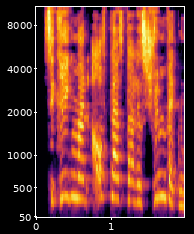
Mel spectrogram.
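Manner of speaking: loud announcing voice. One of the kids speaks up to the family, trumpeting. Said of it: "posaunte Haft".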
